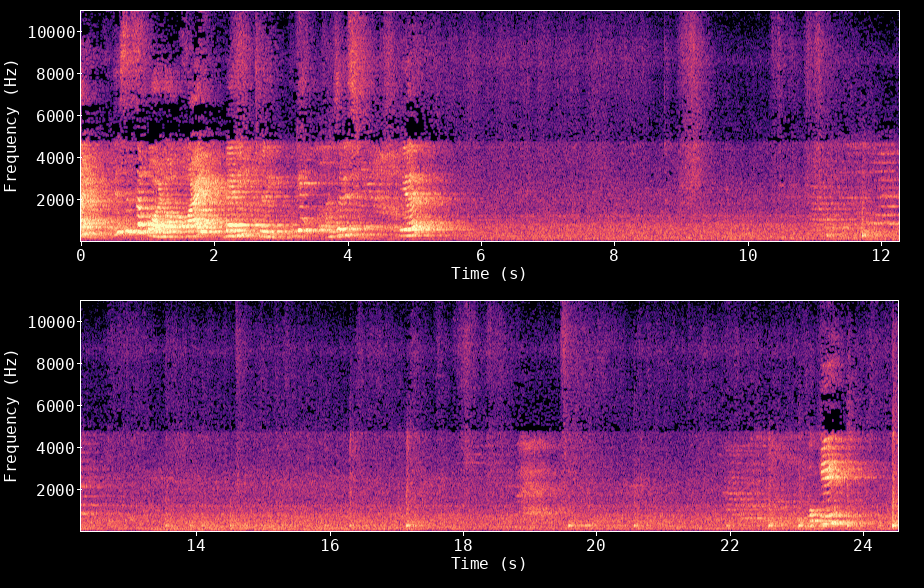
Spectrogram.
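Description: A young woman speaks clearly and calmly, close by, as if teaching.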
